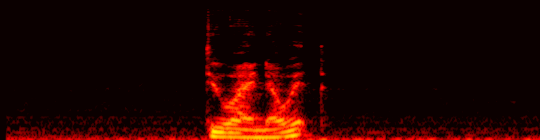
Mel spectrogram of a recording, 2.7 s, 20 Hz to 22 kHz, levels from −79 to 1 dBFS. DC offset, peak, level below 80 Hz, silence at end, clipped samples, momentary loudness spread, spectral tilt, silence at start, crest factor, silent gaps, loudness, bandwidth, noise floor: under 0.1%; -16 dBFS; -52 dBFS; 0.05 s; under 0.1%; 23 LU; -8 dB/octave; 1 s; 18 dB; none; -30 LUFS; 16.5 kHz; -56 dBFS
